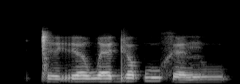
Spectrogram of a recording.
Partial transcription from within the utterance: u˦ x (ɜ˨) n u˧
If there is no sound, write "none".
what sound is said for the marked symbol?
ɛ˨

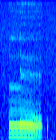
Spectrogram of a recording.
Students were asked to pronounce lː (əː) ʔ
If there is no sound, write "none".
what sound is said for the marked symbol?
øː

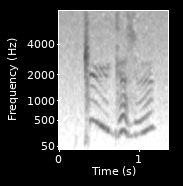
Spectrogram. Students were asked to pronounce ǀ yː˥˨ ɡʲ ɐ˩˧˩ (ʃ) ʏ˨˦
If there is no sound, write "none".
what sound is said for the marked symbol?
z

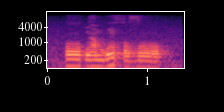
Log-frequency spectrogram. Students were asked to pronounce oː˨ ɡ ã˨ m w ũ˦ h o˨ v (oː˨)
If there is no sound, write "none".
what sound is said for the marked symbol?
oː˨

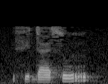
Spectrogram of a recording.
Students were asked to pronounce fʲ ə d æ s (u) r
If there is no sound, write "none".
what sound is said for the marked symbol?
u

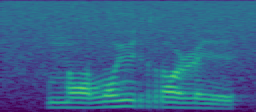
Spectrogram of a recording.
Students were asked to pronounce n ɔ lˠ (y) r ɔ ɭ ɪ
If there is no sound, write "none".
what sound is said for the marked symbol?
y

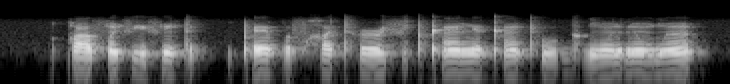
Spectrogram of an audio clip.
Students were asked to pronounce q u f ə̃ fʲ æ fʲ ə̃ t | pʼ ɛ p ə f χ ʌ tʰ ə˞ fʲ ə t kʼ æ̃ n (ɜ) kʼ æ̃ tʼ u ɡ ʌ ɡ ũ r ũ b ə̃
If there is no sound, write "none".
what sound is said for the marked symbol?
ɛ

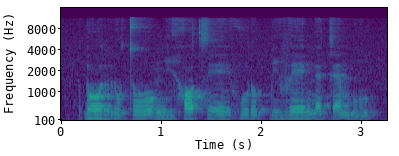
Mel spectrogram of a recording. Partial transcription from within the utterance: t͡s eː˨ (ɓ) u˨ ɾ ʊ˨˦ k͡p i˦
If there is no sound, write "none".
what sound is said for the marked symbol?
f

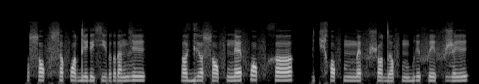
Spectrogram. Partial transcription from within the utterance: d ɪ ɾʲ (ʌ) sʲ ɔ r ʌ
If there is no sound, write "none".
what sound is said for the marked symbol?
ʌ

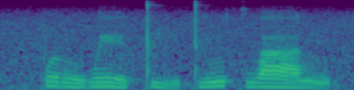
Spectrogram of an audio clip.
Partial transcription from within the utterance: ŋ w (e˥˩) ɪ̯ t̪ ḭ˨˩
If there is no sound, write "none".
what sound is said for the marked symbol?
e˥˩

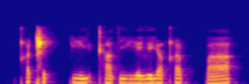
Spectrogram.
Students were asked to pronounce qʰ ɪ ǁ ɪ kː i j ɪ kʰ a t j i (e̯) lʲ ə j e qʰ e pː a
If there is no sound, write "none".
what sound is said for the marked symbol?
e̯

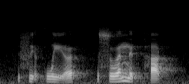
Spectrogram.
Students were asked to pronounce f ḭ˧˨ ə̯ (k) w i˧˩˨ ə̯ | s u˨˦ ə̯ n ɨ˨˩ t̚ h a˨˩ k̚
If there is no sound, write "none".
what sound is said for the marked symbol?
k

